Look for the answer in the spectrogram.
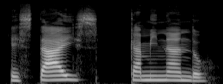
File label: "estais caminando", spanish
